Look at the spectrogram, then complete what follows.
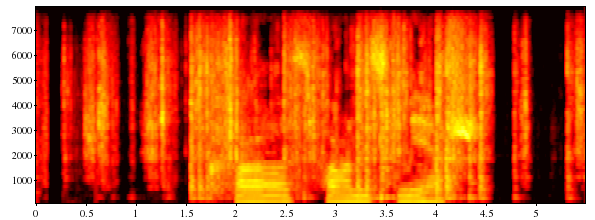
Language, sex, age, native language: Icelandic, male, 9, Icelandic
